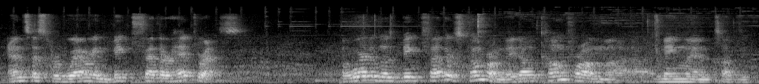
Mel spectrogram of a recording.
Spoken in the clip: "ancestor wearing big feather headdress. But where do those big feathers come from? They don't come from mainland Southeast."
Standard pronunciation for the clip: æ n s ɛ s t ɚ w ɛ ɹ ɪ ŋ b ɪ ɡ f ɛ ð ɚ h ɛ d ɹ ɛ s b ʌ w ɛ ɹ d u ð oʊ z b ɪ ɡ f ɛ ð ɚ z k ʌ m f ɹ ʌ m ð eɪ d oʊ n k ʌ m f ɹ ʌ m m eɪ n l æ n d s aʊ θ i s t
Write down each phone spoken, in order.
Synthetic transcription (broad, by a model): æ n s ɛ s t ɚ w ɛ ɹ ɪ ŋ b ɪ ɡ f ɛ ð ɚ h ɛ d ɹ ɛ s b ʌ w ɛ ɹ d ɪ ð oʊ z b ɪ ɡ f ɛ ð ɚ z k ʌ m f ɹ ʌ m ð eɪ d oʊ n k ʌ m f ɹ ʌ m m eɪ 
